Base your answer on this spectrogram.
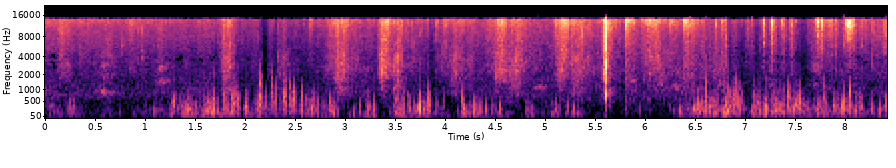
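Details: Pet dogs at play, German Shepherds, an Australian Shepherd and a Basset Hound, as Baron chases Zuko while Raven and Bella play; dense low, rough bursts of growly scuffling and short yips come in quick uneven runs, with rustling throughout.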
